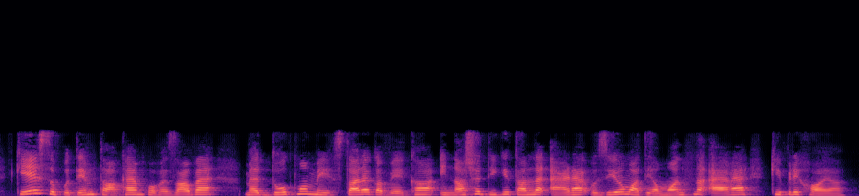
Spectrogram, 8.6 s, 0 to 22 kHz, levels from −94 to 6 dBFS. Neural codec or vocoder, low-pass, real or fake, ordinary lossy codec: codec, 16 kHz, 1 kbps, X-Codec, WavLM features, trained on Multilingual LibriSpeech; 7.2 kHz; fake; none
